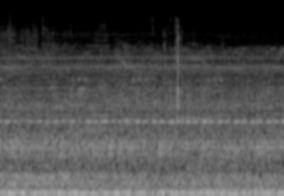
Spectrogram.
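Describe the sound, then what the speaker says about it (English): A southbound Norfolk Southern freight train rolls past, a steady low rumble and rail noise at moderate distance with no distinct peaks. "we've got a southbound Norfolk Southern train going by"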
